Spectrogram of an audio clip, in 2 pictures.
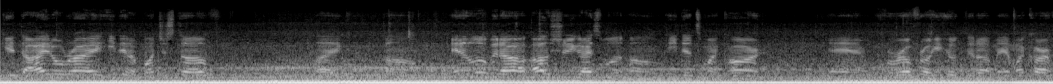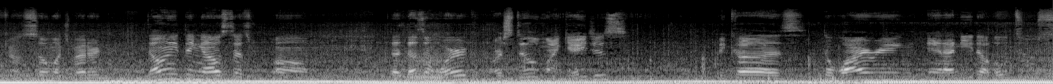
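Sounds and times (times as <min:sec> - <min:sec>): car engine drone: 0:00.0 - 0:21.0
person talking: 0:03.2 - 0:07.6, 0:08.3 - 0:13.7, 0:14.4 - 0:16.8.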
